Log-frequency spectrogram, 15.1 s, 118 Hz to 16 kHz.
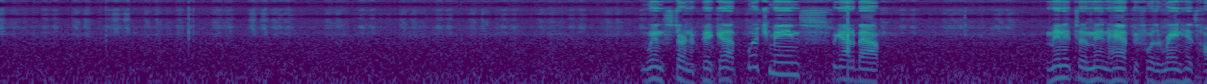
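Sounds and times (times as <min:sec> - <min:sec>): faint muffled hiss: 0:00.0 - 0:15.0.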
